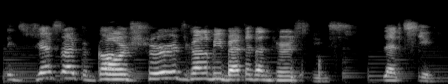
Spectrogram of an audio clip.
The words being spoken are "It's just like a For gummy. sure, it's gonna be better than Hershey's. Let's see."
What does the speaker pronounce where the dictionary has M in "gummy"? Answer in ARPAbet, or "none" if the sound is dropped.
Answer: none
